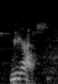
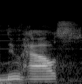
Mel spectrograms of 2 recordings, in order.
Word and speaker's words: Niehaus: Niehaus.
